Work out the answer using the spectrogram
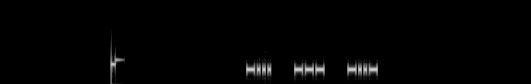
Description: Morse code, heard as a keyed tone, about 46 wpm, spaced as for 26 wpm, 690 Hz. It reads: BOX
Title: 3x Character Spacing - Top 500 Words - 45wpm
